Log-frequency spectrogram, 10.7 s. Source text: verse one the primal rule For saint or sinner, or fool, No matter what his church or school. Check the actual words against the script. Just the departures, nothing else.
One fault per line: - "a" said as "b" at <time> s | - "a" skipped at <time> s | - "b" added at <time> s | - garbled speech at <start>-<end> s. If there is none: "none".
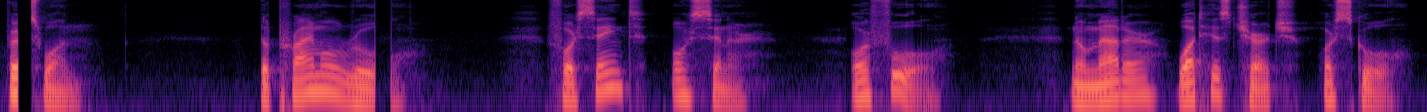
none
